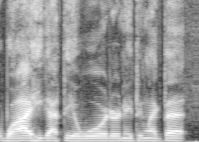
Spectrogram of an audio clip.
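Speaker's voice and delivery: ordinary talk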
